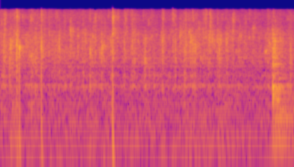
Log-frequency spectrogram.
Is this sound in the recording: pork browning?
yes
